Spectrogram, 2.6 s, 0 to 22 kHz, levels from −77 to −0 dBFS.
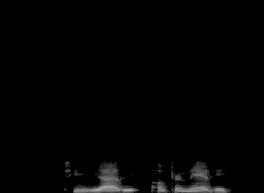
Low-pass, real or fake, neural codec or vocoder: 3.6 kHz; fake; codec, 16 kHz, 1 kbps, FunCodec, trained on LibriTTS, 50 frames a second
